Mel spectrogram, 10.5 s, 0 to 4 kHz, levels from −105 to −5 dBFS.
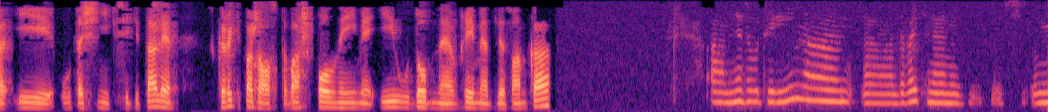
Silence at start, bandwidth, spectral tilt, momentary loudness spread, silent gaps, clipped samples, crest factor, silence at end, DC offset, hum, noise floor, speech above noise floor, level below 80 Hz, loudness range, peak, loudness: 0 s; 4 kHz; -10 dB/octave; 14 LU; none; under 0.1%; 22 dB; 0 s; under 0.1%; none; -64 dBFS; 36 dB; -62 dBFS; 8 LU; -8 dBFS; -28 LUFS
